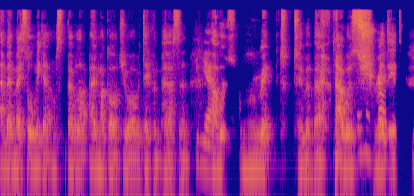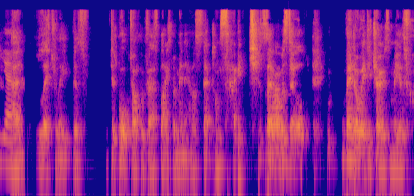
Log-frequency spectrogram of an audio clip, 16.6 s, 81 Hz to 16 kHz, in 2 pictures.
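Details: Androgen-induced voice deepening (virilized voice) in a 56-year-old female bodybuilder after large-dose anabolic steroid use, including male steroids; voice formerly high-pitched, now very deep, can no longer sing; also has chronic kidney disease.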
